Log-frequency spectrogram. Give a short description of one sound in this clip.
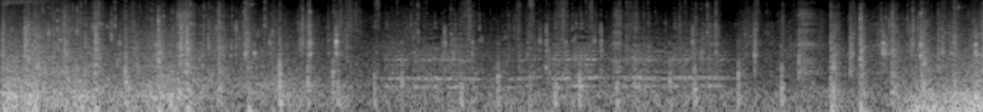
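Footsteps thud and creak on wooden floorboards.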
